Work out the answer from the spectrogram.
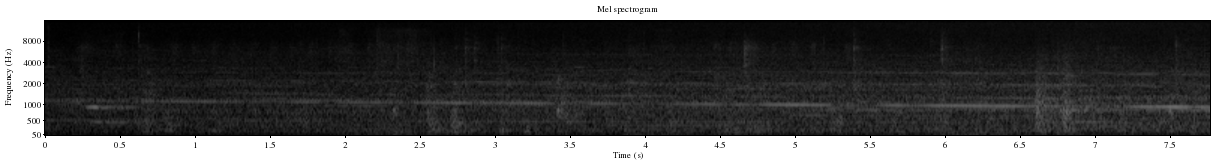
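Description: Electric train heard from inside the carriage as it runs over snowy track: a steady low rumble with a thin motor whine that sinks slightly in pitch, and a few scattered clicks and knocks from under the floor. It grows gradually louder toward the end.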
